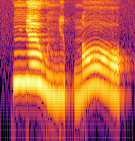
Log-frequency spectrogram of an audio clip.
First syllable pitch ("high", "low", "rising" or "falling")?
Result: falling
